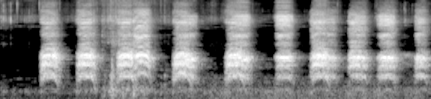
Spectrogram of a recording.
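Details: Crow cawing in a long, steady series of about ten hoarse, even caws, roughly one every half second, each loud and rasping with little gap between them.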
